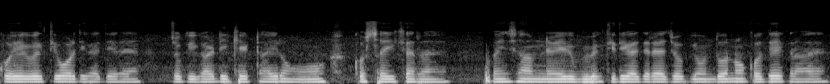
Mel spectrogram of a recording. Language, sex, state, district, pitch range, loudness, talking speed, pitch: Hindi, male, Rajasthan, Bikaner, 125-130 Hz, -15 LUFS, 240 wpm, 125 Hz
